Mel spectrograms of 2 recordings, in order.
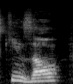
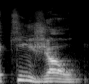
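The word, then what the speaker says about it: Kinzhal: calibre e 6 mísseis quinzeal que foram derrubados pelos ucranianos né Aliás a pronúncia correta é quinjal misses Skin gel que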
